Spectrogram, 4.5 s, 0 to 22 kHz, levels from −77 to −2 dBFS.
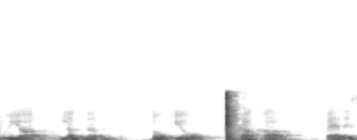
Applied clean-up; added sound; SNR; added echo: classical method WPE with log-MMSE.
